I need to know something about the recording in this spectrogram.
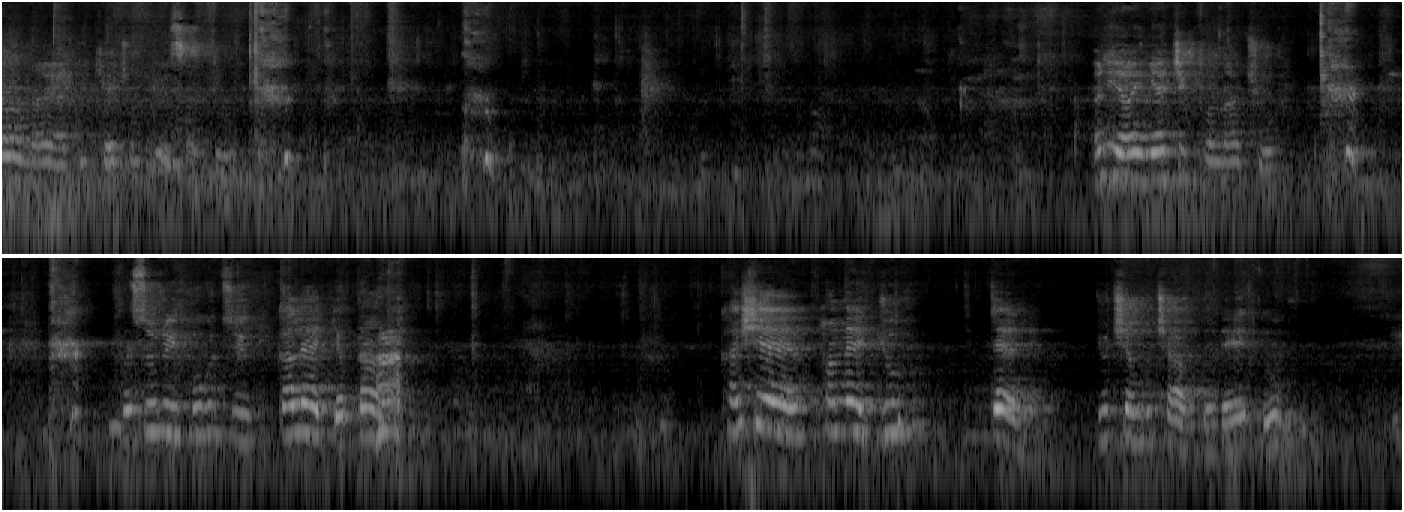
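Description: An elderly woman speaks slowly into a microphone through loudspeakers, in a large echoing hall.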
